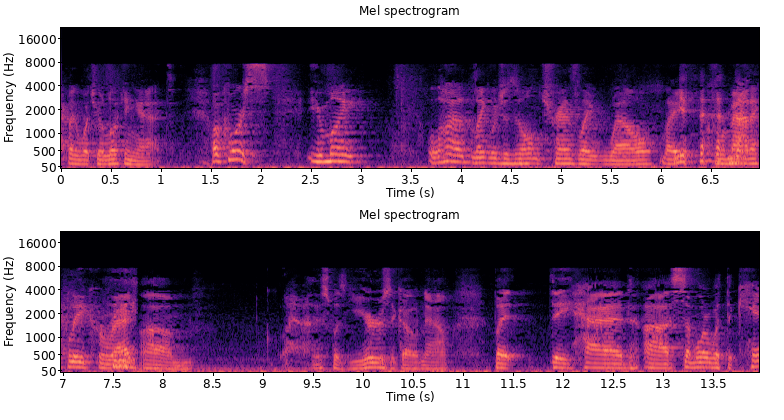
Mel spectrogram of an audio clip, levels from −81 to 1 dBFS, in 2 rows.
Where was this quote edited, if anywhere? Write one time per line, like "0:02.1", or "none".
0:07.7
